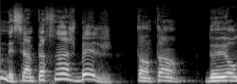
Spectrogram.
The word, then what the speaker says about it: Tintin: c'est un personnage belge Tintin d'ailleurs nous en Russie on le prononce tin Tine ouais on le respecte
